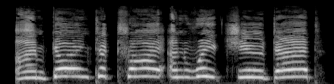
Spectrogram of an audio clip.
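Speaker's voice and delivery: very high, shouted calling out. Simon leans over the path's edge, calling down the mountain to dad, shouting. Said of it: "he shouted".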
